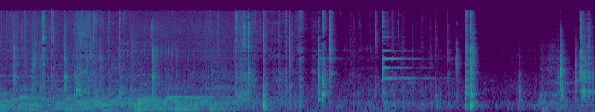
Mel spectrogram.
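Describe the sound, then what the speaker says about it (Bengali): Potatoes fry gently in a pan as a spatula stirs and scrapes against the metal, soft sizzling broken by clinks of utensils and pan knocks, quieter pauses between the stirring bursts. "খুব একটা ভাজছি না, হালকা হালকা একটা লাল লাল ভাব আসবে"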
